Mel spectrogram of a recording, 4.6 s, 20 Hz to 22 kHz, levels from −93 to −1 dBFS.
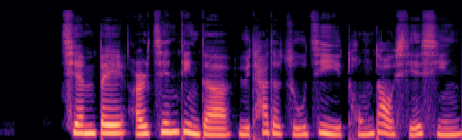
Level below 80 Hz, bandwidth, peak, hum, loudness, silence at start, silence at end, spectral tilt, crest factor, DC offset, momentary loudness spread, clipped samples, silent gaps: -60 dBFS; 14.5 kHz; -6 dBFS; none; -22 LUFS; 0.65 s; 0 s; -6.5 dB/octave; 16 dB; under 0.1%; 10 LU; under 0.1%; none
